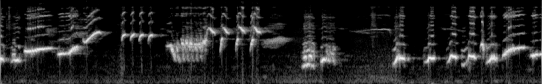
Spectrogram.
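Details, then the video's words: White-rumped shama (murai batu) in full lure song meant to prompt a response: rich varied phrases of whistled slurs, rapid repeated high notes and a harsh burst, loud and continuous with short pauses. "Pancingan Murai Batu Gacor Cepat RESPON Langsung NYAUT Jadikan Suara Burung Murai Gacor Full Isian"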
